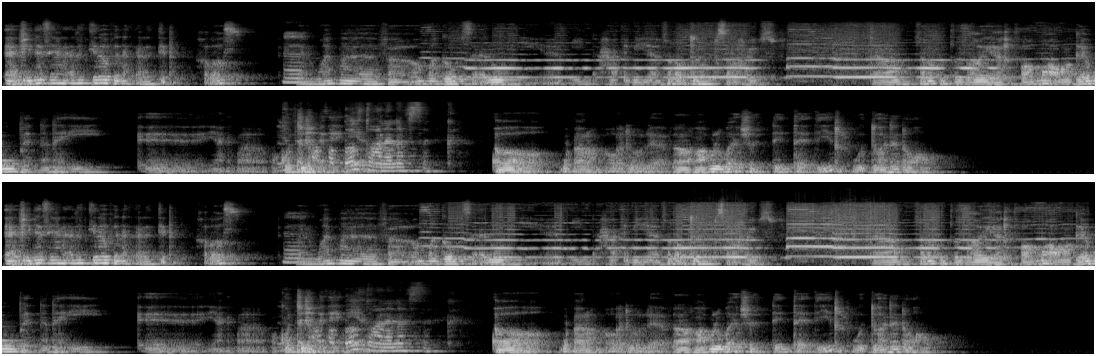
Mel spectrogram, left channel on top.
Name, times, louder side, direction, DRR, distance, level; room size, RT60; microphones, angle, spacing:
voice 1, 0.0-2.4 2.9-7.8 8.7-11.9 12.3-14.6 15.8-20.3, equal, 20° right, -1 dB, 3.1 m, -21 dB
voice 2, 2.8-3.1 13.7-15.5, left 1 dB, 85° left, -3 dB, 2.8 m, -24 dB
sound 1, 4.2-10.9, equal, 50° right, 0.9 m, -22 dB
24.5 x 9.0 x 3.8 m, 0.80 s
head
